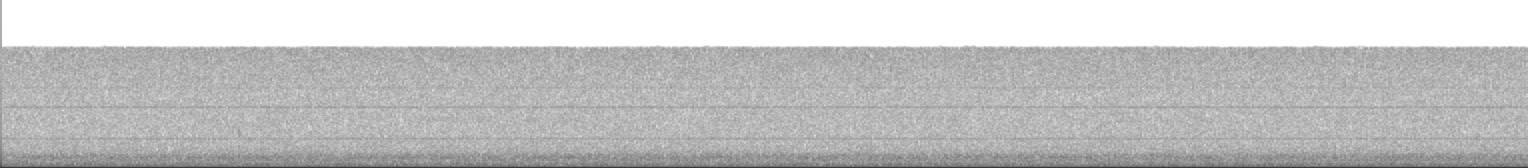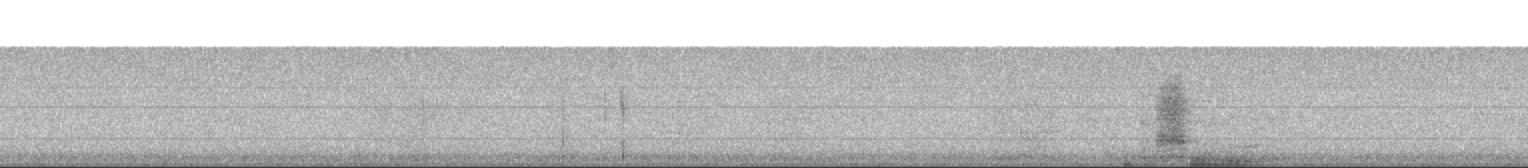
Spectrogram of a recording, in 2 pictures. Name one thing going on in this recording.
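A man talks calmly into a microphone, close by.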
